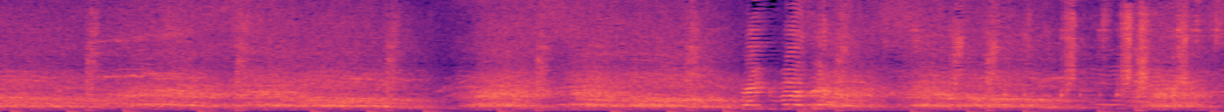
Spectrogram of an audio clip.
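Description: A crowd cheering and shouting over a trap-funk beat, its kick drum hitting steadily about four times a second.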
